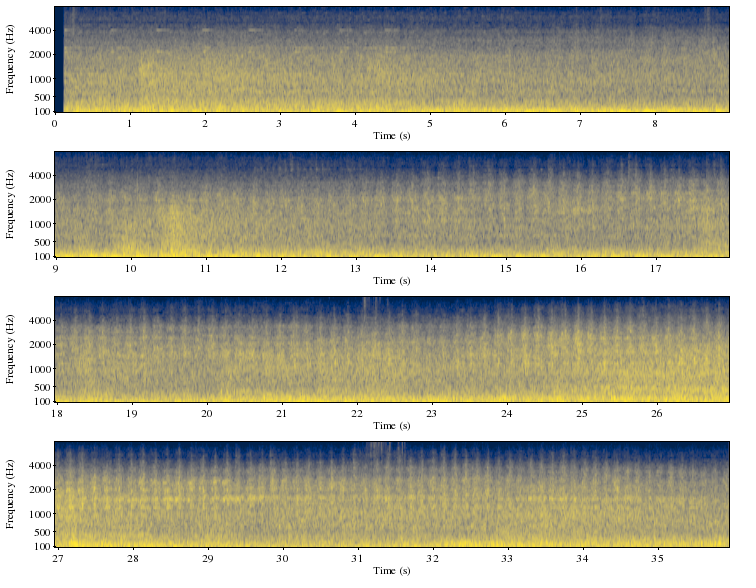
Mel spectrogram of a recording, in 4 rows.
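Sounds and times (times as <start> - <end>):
diesel locomotive engine hum: 0.1 - 35.9
train wheels on rails: 0.1 - 35.9.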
